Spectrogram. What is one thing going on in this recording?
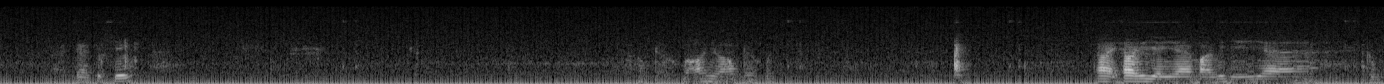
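An elderly man speaks calmly in short bursts, heard through a computer microphone.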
